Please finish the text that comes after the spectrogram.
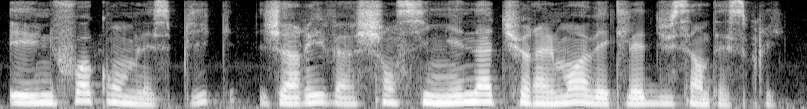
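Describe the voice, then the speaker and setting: A woman speaking calmly and earnestly in a documentary interview. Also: on the low side, fast talker, dry recording. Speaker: sign-language singer interviewed.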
